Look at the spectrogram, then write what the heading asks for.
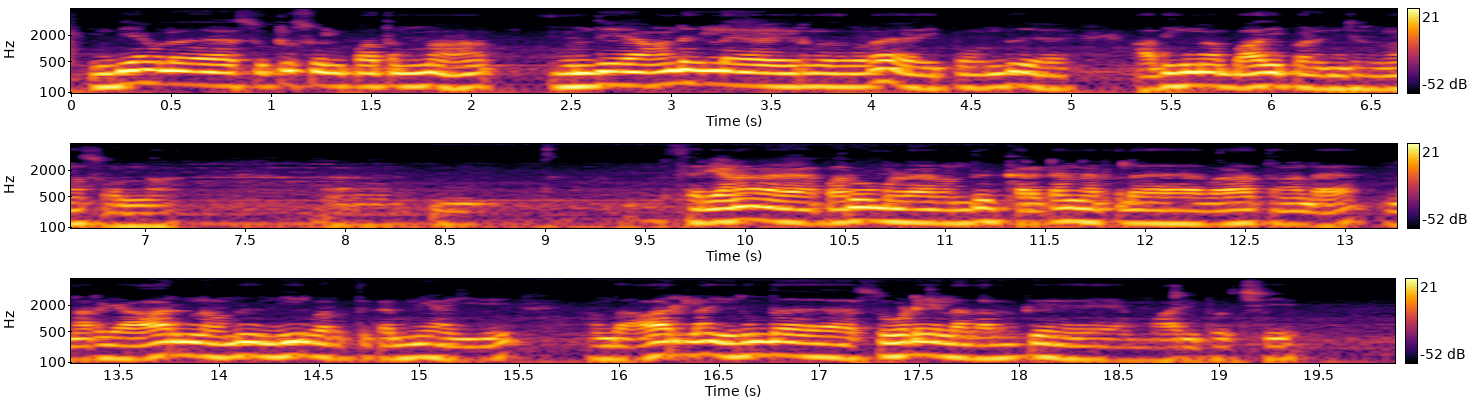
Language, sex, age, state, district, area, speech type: Tamil, male, 18-30, Tamil Nadu, Tiruvannamalai, urban, spontaneous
